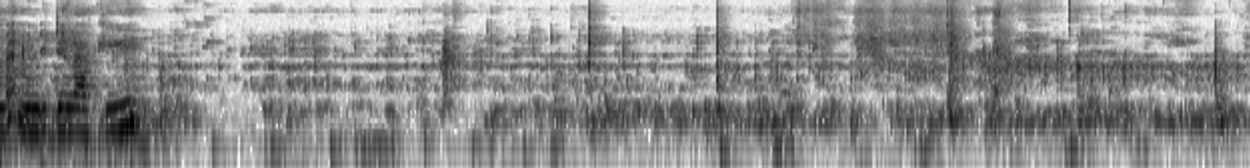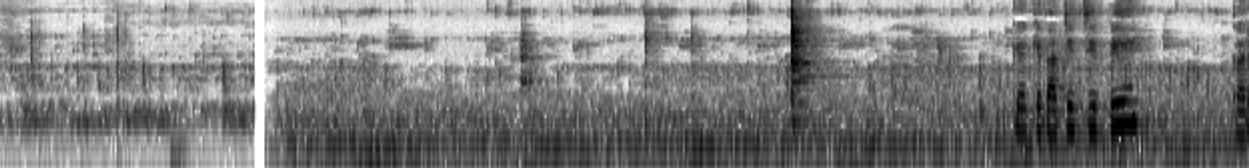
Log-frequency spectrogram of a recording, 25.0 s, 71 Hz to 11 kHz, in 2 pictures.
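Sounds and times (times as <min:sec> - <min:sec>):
stew bubbling in a pot: 0:00.0 - 0:24.9
metal ladle stirring: 0:20.4 - 0:21.0.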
